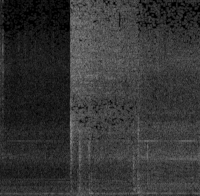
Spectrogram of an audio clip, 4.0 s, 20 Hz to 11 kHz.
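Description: Siemens C651 train standing at the platform with a steady hum, its doors sliding open about a second and a half in with a hiss lasting over a second, and a knock as the hiss starts and again as it stops.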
